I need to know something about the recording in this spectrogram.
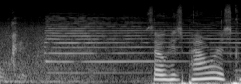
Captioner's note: horn Honking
